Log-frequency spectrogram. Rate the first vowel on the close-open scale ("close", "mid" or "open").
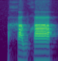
open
